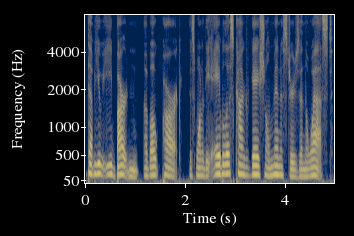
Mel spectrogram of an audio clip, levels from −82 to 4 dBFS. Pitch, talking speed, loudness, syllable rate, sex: 145 Hz, 190 wpm, -18 LUFS, 5.3 syllables/s, female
